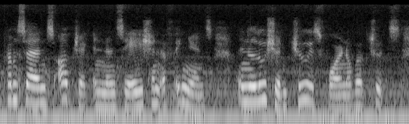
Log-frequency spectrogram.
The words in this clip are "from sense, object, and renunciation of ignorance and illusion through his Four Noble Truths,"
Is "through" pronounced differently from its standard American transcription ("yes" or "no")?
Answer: yes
